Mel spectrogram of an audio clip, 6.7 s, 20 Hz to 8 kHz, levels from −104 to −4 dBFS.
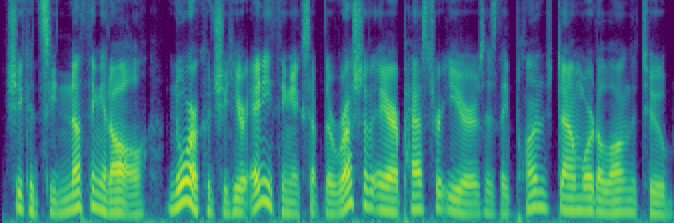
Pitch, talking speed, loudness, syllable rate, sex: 125 Hz, 230 wpm, -21 LUFS, 5.1 syllables/s, male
